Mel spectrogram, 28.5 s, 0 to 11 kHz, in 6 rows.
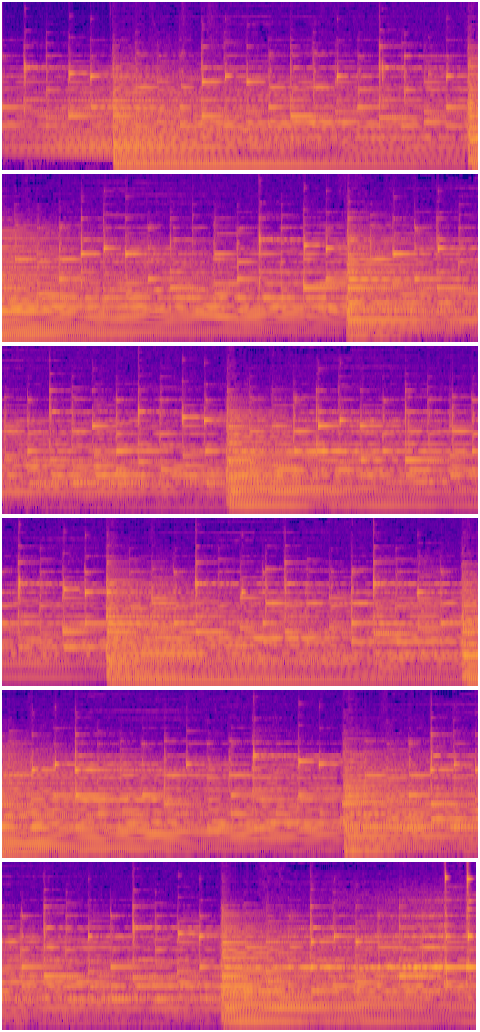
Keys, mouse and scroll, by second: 9.2-9.8 scroll up 1, 9.8 typing, 11.1-11.8 typing, 12.0 ctrl+=, 12.2 ctrl+=, 12.3 ctrl+=, 12.9 space, 13.9 ctrl+-, 14.1 ctrl+-, 16.1 double click, 19.2-21.8 typing, 25.0 typing, 27.8 typing.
